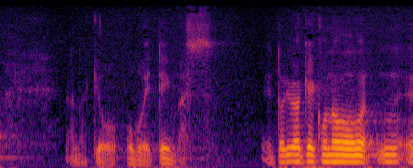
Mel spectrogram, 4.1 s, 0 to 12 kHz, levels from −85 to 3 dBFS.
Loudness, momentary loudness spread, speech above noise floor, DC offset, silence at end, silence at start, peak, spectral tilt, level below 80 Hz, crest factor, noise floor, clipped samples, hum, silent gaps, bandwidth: -22 LUFS; 23 LU; 29 dB; under 0.1%; 0 s; 0 s; -6 dBFS; -8 dB/octave; -52 dBFS; 18 dB; -51 dBFS; under 0.1%; none; none; 10.5 kHz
